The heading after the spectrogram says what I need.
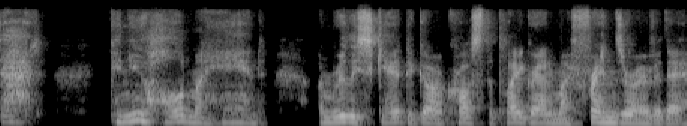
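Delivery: put-on whisper. A father retells his daughter whispering in his ear at the playground: retelling a whisper. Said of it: "she whispers into my ear and she says".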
